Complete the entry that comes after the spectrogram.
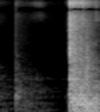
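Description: A desktop computer CPU cabinet's lid is pulled open: a soft knock, then a sudden loud, broad scraping clatter of the metal side panel sliding free, close by with no talk.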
